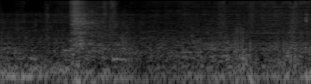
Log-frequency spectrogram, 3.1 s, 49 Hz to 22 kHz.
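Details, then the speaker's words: Mercury JPO power steering on Boston Whaler 330, port motor showing steering code, both engines running with pump signal drivers swapped: steady low electric-pump hum, no whine, knock or surging; pumps operating normally. "okay we can hear the pumps running now you can hear it"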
